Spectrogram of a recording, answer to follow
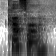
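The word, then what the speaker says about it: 傘: Kasa is tamadaka, high-low.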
